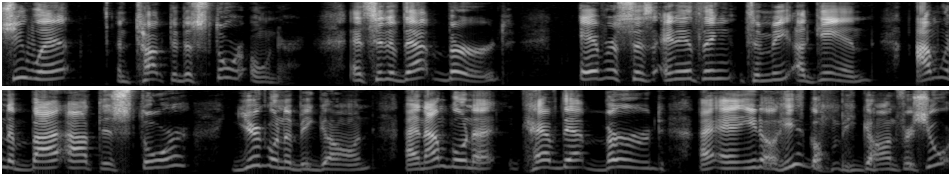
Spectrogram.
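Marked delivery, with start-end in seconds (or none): none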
